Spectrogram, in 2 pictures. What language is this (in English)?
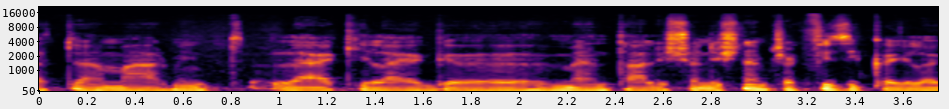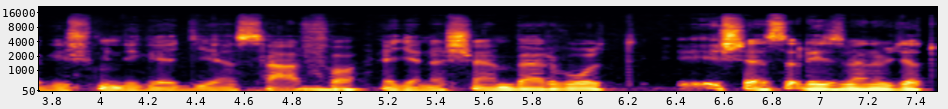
Hungarian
